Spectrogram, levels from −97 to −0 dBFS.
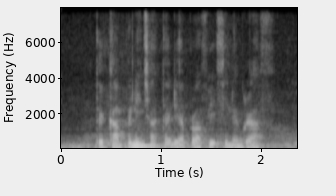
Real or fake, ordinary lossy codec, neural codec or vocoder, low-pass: real; none; none; none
